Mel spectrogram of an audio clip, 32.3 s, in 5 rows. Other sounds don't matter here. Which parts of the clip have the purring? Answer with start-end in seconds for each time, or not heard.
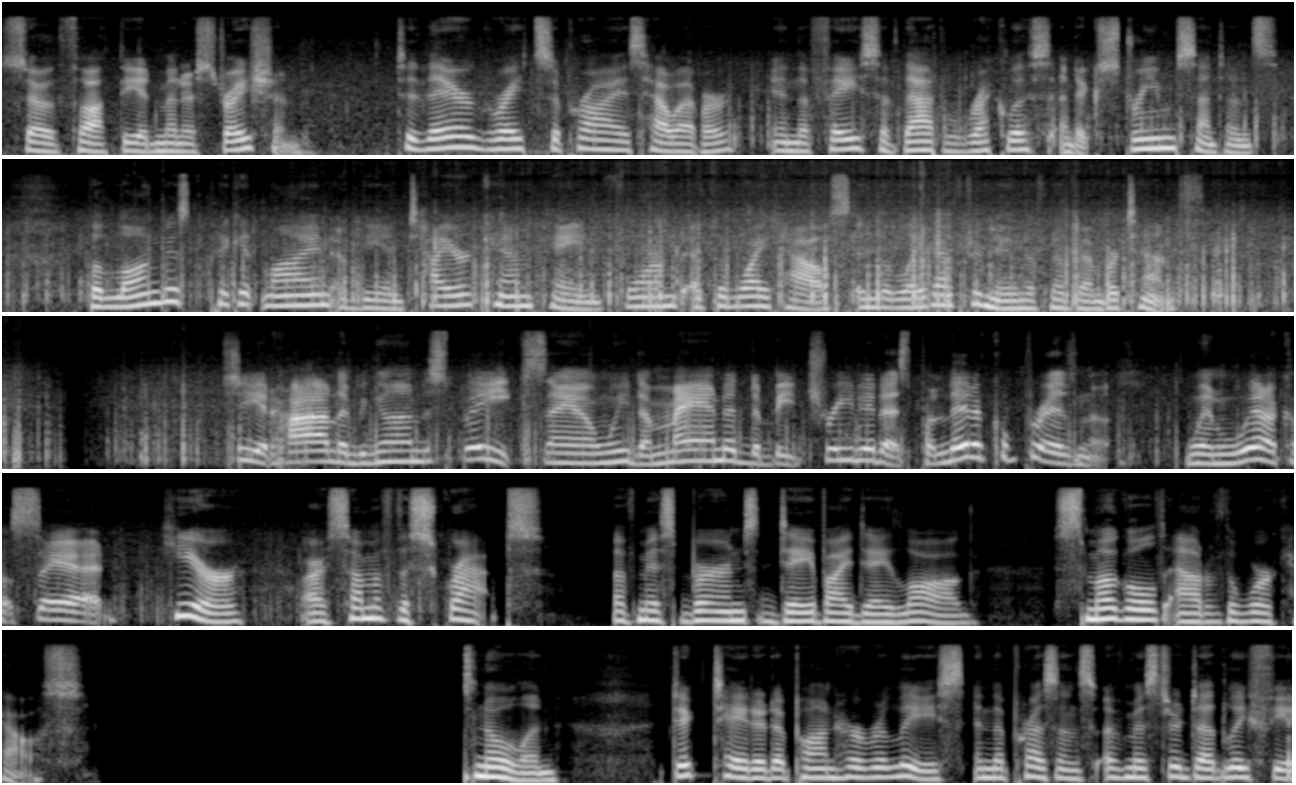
not heard.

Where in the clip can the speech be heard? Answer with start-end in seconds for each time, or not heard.
0.0-12.6, 14.1-26.3, 28.1-32.2.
